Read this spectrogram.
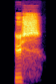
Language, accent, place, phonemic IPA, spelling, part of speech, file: French, France, Lyon, /ys/, eussent, verb, LL-Q150 (fra)-eussent.wav
- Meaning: third-person plural imperfect subjunctive of avoir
